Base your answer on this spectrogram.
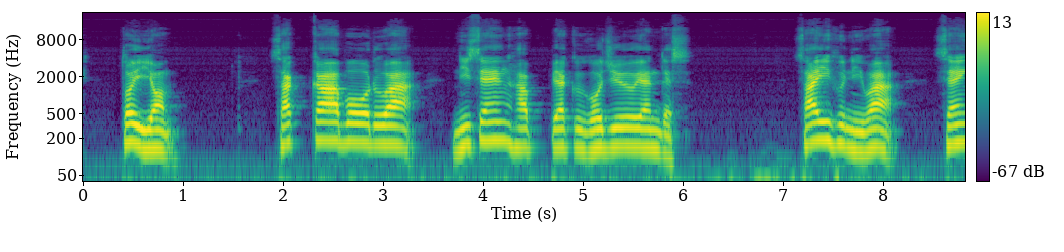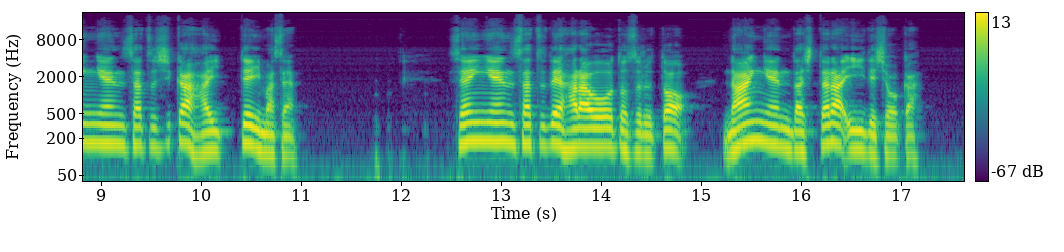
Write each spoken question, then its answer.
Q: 1000円札で払おうとすると何円出したらいいでしょうか?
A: 3000円出してお釣りをもらいます。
